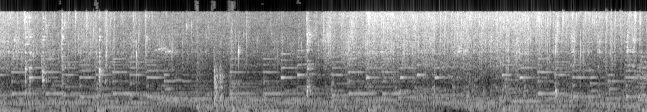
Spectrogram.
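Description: Minced garlic sizzling in hot oil in a wok. The sizzle starts as it drops in and goes on steadily while a spatula stirs it, with a few clicks of the spatula against the wok. Background music plays under it.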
